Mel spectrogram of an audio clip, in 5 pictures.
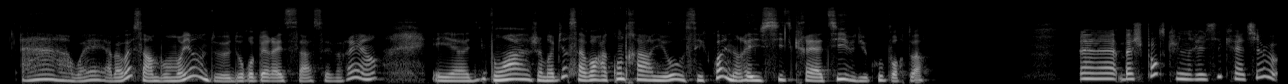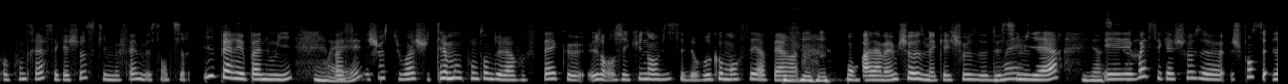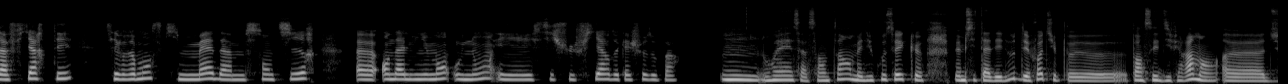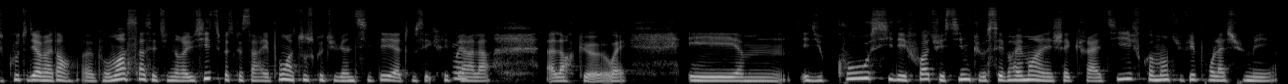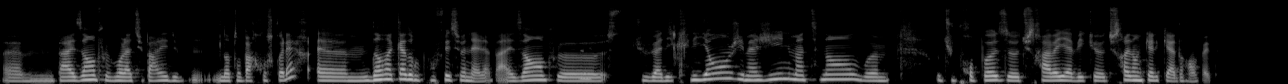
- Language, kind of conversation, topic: French, podcast, Comment transformes-tu un échec créatif en leçon utile ?
- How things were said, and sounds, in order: surprised: "Ah ouais"; other background noise; joyful: "hyper épanouie"; stressed: "hyper épanouie"; chuckle; stressed: "fierté"; tapping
